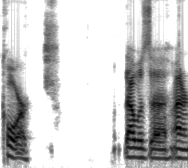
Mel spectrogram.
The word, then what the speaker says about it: corps: orange orchard who said corpse you did you called it battle corpse oh i i know it's pronounced core that was uh i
